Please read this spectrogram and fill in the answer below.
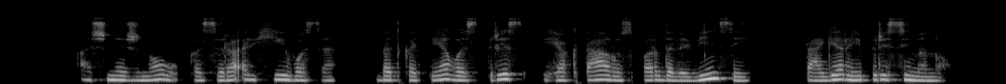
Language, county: Lithuanian, Klaipėda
